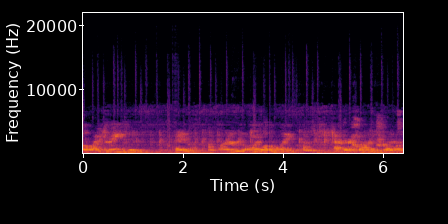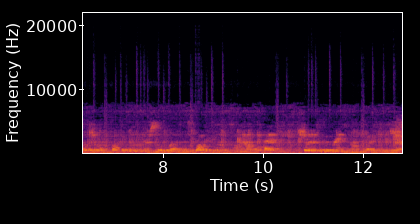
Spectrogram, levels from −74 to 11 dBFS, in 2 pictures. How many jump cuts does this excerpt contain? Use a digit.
0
